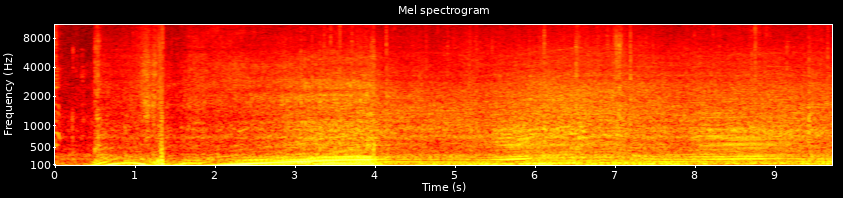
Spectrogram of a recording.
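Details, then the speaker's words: C6 Corvette Z06 with LS7 during an autocross run, with early dry-sump oil starvation feared. Revs rise then falter and flatten under load, losing power; the cause is unknown, a check engine light came on after restart, and it drove home fine. "that didn't sound good it was pulling power on me well I'm not sure what's going on with the car it was sounding really strange it felt like it was pulling power"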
